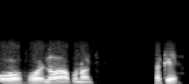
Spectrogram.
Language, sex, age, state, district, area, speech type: Assamese, male, 18-30, Assam, Lakhimpur, rural, conversation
